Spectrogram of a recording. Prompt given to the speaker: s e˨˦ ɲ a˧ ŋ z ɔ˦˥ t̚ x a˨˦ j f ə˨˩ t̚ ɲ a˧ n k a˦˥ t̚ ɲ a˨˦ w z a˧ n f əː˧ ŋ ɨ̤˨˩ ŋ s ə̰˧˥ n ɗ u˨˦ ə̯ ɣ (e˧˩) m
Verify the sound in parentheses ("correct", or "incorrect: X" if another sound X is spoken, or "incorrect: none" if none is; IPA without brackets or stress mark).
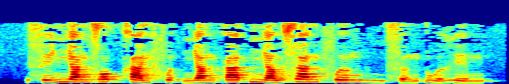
incorrect: e˧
